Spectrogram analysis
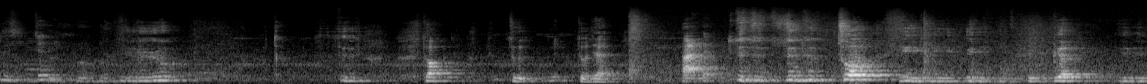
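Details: Acted stuttering by a male actor playing a stammering customer character in a comedy skit; stuttering (acted).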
